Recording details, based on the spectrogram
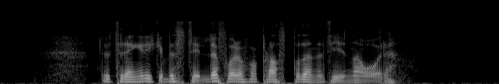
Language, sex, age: Norwegian, male, 45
